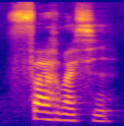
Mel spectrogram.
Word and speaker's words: pharmacie: So for example, like rue, rue, librairie, librairie, pharmacie, pharmacie. And also pay attention to, for example, petit, petite, grand, grande. So every time you see this letter at the end of a word, it's never pronounced and you stop at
